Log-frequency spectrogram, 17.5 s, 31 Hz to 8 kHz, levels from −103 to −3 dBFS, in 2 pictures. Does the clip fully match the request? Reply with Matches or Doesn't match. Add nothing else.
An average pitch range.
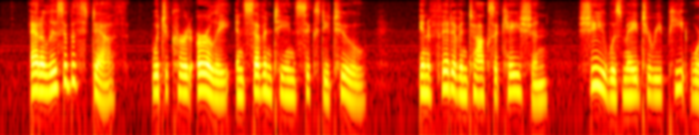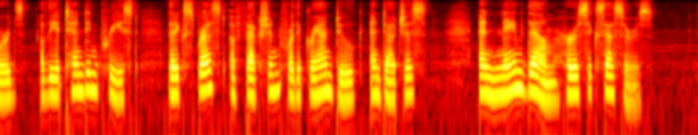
Matches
